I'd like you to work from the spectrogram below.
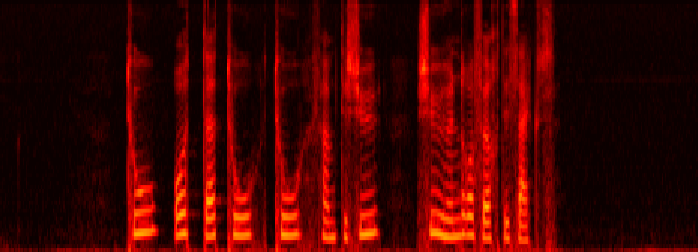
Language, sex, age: Norwegian, female, 32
